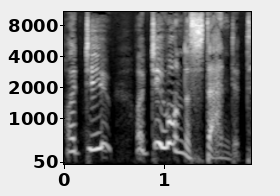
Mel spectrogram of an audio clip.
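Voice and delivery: poor put-on British accent. Quoting a British teacher who was asked if she understood: bad British accent. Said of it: "I got to work on my British accent".

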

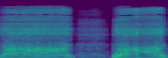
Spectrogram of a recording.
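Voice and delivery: soft, whispered, breathless gasp. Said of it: "You're like".

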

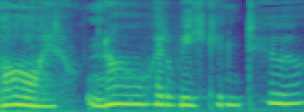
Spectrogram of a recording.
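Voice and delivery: put-on very high little-girl baby voice. Retelling a film's actress playing a baby-girl character: imitating a baby-girl voice. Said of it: "baby girl kind of a character".

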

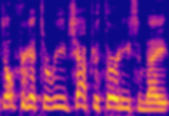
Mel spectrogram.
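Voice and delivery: loud shouting. Retelling how a teacher yelled over students packing up: imitating a teacher yelling. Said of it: "yelling over them".

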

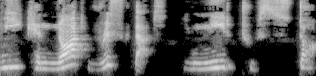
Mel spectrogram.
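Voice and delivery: furious, seething angry-mom voice under the breath. Telling him he needs to stop: seething angry-mom voice under breath. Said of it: "in like the most angry mom voice under your breath".

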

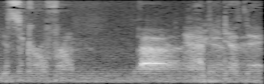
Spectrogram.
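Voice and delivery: secretive, hushed whisper, barely audible, very quiet. Retelling what someone said during a movie: imitating someone whispering. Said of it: "Why are you whispering?".

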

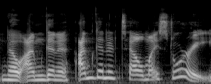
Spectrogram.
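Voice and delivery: usual speaking voice

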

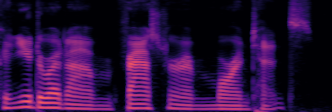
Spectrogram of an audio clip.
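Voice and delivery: plain, matter-of-fact delivery. Imitating a director giving actors a note: imitating George Lucas directing. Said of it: "you do it like George Lucas and go".

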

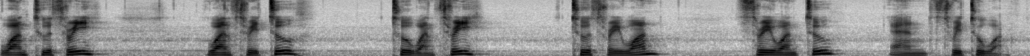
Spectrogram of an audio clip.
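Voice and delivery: slow, careful, deliberate, one-by-one delivery. Explaining permutations to a listener, the speaker says the orders slowly. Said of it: "I'll just say them slowly".

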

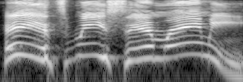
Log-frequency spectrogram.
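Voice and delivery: very high-pitched voice. Retelling a movie scene as an imagined quote: imitating Sam Raimi. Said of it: "And Sam Raimi's like".

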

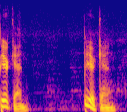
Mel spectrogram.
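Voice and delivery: put-on Jamaican accent. Urged by others to try it, saying a phrase in a jamaican accent. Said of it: "Go ahead and try it".

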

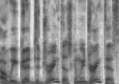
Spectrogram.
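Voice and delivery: ordinary talk, nothing marked

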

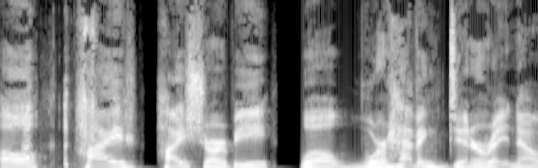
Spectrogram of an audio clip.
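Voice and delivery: passive-aggressive politeness. Greeting someone during dinner, in a Midwestern passive-aggressive tone. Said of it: "you would say it in a very Midwestern passive aggressive tone".

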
